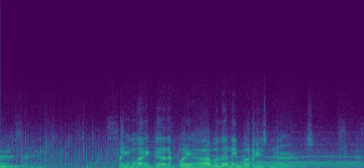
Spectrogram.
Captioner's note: applause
